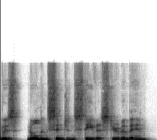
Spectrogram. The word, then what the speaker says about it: St John: And that's where we learned how to pronounce what's spelled St. John as St. John.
